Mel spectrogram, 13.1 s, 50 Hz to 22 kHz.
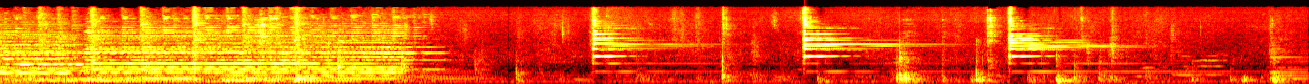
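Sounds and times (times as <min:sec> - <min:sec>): bell ringing: 0:00.0 - 0:04.6, 0:05.9 - 0:11.7.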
